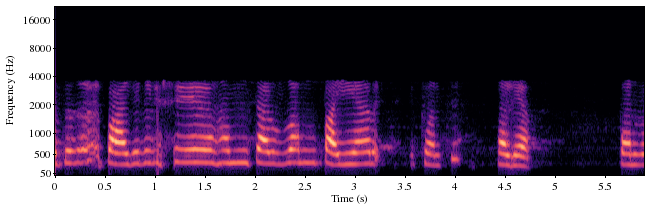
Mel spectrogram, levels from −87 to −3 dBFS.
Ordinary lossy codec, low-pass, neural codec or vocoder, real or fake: none; 3.6 kHz; codec, 24 kHz, 0.9 kbps, WavTokenizer, medium speech release version 1; fake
